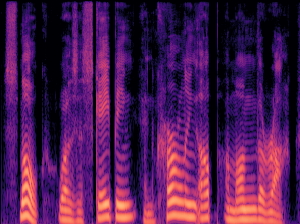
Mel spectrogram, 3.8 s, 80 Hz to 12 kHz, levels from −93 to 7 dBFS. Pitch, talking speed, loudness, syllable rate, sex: 160 Hz, 145 wpm, -17 LUFS, 4.2 syllables/s, male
